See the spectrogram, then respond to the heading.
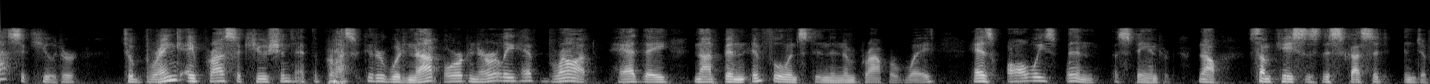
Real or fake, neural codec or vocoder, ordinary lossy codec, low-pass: fake; codec, 16 kHz in and 24 kHz out, 0.6 kbps, FocalCodec, streaming, 4096 codes; MP3, 32 kbps; 5.4 kHz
